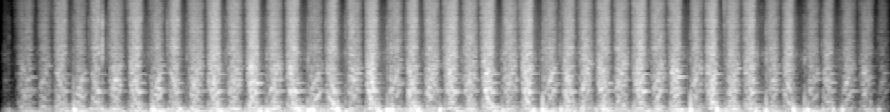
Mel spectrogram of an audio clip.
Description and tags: Sound of hand saw
CZ, Czech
